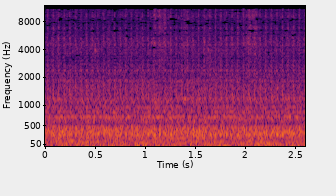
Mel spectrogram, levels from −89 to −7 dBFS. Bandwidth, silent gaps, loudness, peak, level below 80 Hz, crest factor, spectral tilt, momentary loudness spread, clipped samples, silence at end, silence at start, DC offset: 11.5 kHz; none; -36 LUFS; -22 dBFS; -46 dBFS; 14 dB; -5 dB/octave; 1 LU; under 0.1%; 0 s; 0 s; under 0.1%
